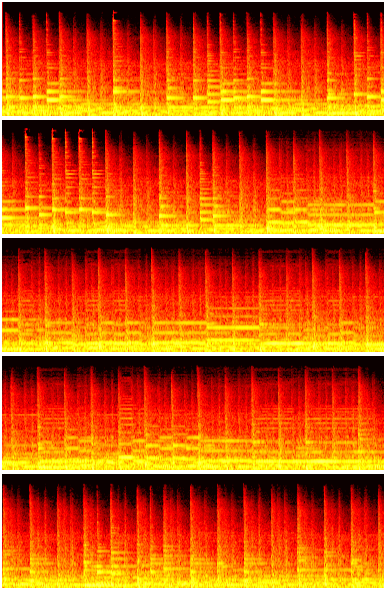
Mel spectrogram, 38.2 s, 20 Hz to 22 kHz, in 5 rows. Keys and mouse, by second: 0.2 middle click, 1.8-4.0 middle drag, 5.6 middle click, 11.3-12.4 middle drag, 13.9 KP_7, 15.4-17.0 drag, 20.2 ctrl+KP_Add, 22.4 ctrl+KP_Add, 22.6 middle click, 25.8-27.5 middle drag.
